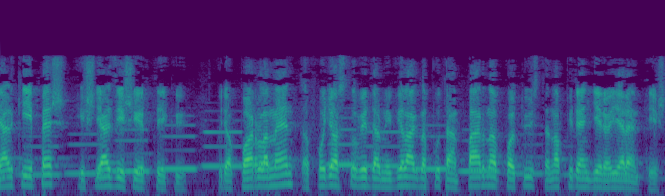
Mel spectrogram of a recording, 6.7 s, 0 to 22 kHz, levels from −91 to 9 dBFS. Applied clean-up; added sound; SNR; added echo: none; Wind instrument, woodwind instrument; 13 dB; none.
